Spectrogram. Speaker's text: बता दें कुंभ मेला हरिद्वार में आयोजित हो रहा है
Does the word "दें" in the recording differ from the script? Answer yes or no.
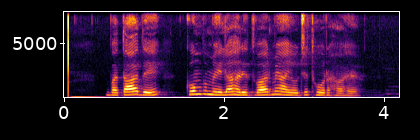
no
